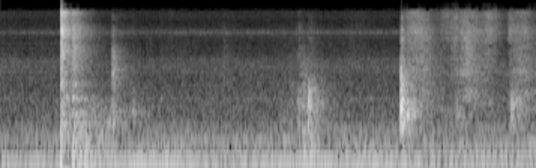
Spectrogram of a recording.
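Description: A kitchen gas stove is switched on while making payaththam paniyaram: a sharp igniter click, a softer tick, then another loud click as the burner catches, with a faint steady hiss between clicks.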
